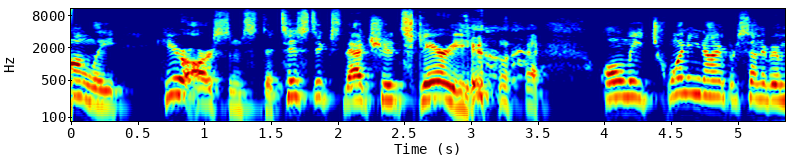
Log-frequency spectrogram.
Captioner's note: chuckles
